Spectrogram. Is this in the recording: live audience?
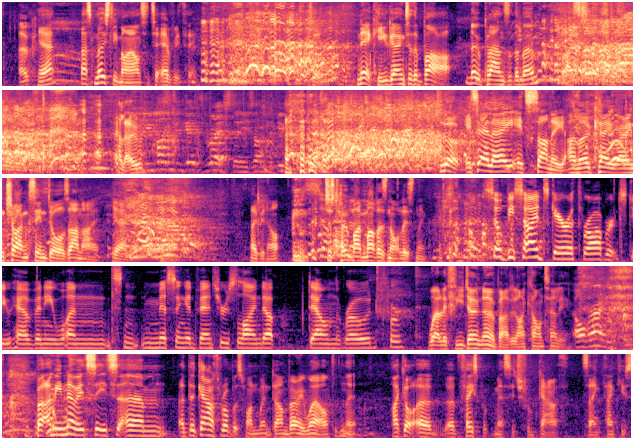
yes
